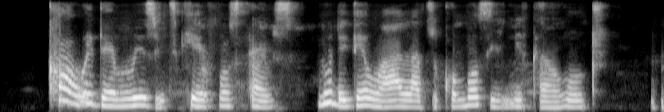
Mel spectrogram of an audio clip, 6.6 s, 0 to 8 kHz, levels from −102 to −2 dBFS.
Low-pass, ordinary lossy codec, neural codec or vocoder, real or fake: 7.2 kHz; none; codec, 44.1 kHz, 2.6 kbps, SNAC; fake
